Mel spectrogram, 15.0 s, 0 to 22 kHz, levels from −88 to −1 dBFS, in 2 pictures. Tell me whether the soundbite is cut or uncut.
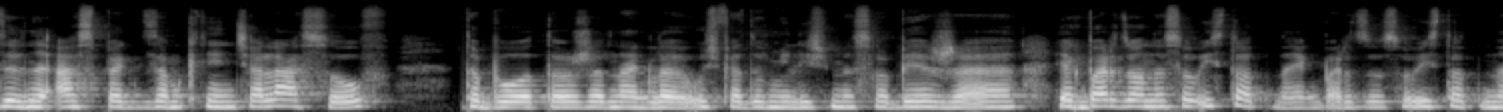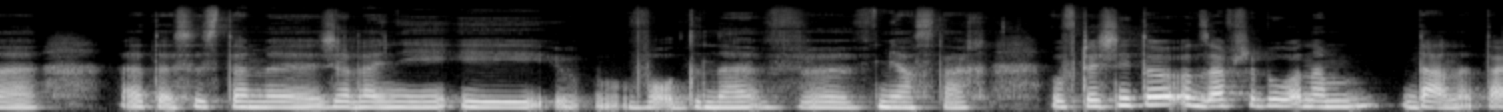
uncut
